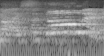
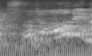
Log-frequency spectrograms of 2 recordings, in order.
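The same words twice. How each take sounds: First: "stalled" higher and louder; "I stalled him" repeated, punching "stalled" up and loud; insistent. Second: Said in the usual way. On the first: Acted. Wife defending herself to husband, louder.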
